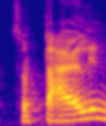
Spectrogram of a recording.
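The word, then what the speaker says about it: ptyalin: টায়ালিন বানানটা তোমরা একটু খেয়াল করো। টায়ালিন বানানটা কিন্তু পি দিয়ে শুরু। পি টি ওয়াই এল আই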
